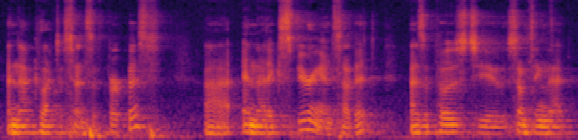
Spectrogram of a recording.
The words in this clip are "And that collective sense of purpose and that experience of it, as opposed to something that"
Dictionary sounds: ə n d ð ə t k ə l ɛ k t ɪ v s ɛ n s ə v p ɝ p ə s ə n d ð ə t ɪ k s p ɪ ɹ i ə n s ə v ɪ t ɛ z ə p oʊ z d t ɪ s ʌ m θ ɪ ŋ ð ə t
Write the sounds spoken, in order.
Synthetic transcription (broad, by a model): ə n ð ə t k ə l ɛ k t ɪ s ɛ n s ə v p ɝ p ə s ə n ð ə t ɪ k s p ɪ ɹ i ə n s ə v ɪ t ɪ z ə p oʊ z t ɪ s ʌ m θ ɪ ŋ ð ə t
